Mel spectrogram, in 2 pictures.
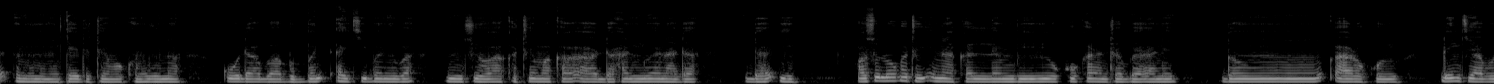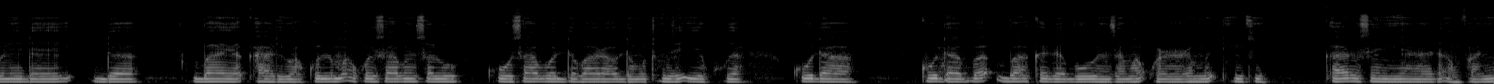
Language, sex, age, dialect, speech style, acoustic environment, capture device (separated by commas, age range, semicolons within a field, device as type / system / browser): Hausa, male, 25-34, Nigeria - Kano, relaxed; focused, silence, mobile / Linux / Chrome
